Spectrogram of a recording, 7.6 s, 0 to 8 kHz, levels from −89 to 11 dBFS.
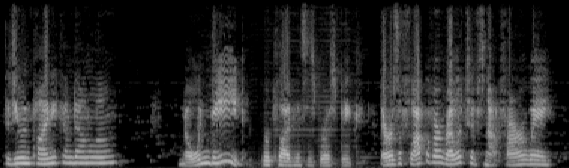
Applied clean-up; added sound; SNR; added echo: neural separator model SepFormer DNS4.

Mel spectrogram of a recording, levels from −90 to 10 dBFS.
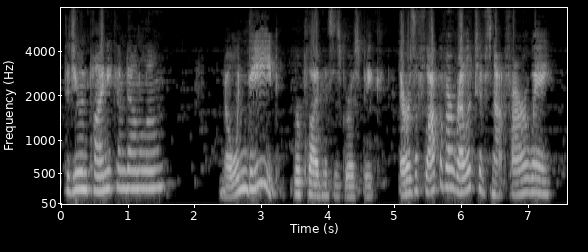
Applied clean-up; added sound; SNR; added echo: none; none; none; none.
